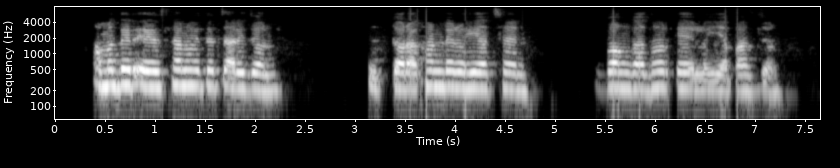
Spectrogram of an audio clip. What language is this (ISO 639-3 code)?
ben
